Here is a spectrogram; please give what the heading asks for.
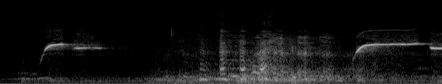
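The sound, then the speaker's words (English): A person whistles outside, sounding two bright notes that each rise and then hold, one near the start and one at the end. A softer stretch of rustling, murmuring noise fills the gap between them. “Someone's whistling outside.”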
